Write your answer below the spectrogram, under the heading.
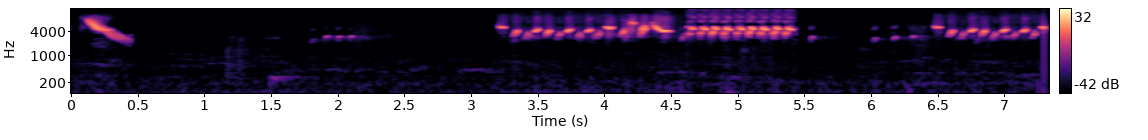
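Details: European goldfinch singing, recorded to train a young bird: one sharp descending whistle, near silence, then bursts of rapid twittering and a buzzy rattle, resuming with bright chirps.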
